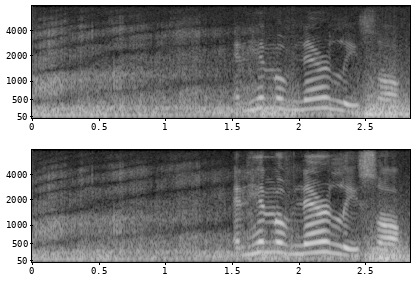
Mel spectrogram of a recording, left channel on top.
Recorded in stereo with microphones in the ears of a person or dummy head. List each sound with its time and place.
0.0 s a vehicle: centre (ahead or behind); by 2.9 s 25° right (ahead or behind)
1.5 s a woman speaking: 55° right (ahead or behind)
